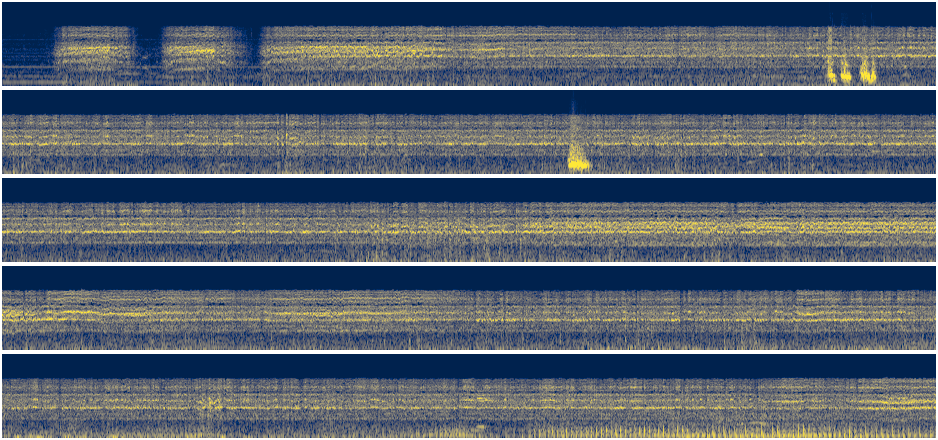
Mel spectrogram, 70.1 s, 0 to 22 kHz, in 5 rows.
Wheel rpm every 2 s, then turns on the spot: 60, 90, 160, 220, 230, 230, 230, 230, 230, 230, 230, 230, 230, 230, 230, 230, 230, 210, 210, 210, 210, 220, 230, 220, 230, 240, 240, 230, 240, 230, 230, 230, 230, 230, 220.
0-4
